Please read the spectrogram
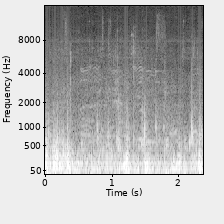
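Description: Bystanders talking, with repeated short knocking footsteps over a steady low rumble.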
